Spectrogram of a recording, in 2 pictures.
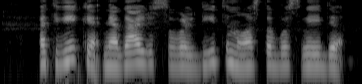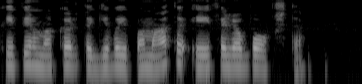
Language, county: Lithuanian, Vilnius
